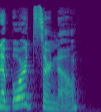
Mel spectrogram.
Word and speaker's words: obwarzanek: the beginnings of the modern bagel can be traced to the Polish and a board surno. That's how you say that. Are you serious? Yep. Yep. No way. Yep. It is spelled O B W A R Z A N E K.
